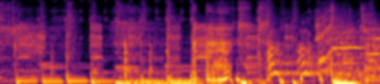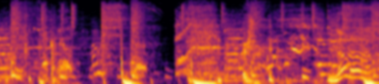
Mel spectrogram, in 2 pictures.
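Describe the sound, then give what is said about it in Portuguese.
A person imitates a dog, letting out a rapid string of loud, harsh barks and yips, with a few higher whimpering notes mixed in, continuing for several seconds without pause. “Mordeu o cão. Fez o som.”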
